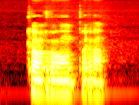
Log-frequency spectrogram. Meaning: third-person singular simple future of corrompre
- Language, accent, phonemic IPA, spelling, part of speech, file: French, Canada, /kɔ.ʁɔ̃.pʁa/, corrompra, verb, LL-Q150 (fra)-corrompra.wav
